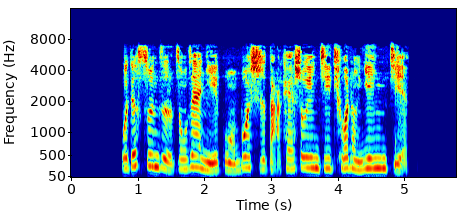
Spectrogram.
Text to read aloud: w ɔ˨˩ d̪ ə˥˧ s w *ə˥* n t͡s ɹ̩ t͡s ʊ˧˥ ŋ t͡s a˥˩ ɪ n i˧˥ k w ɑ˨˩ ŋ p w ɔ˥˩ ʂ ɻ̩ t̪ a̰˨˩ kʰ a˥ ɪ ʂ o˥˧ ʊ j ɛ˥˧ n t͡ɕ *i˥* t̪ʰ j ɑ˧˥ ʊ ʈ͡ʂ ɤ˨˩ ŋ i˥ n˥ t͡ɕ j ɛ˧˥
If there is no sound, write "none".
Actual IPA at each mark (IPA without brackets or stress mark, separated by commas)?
ə˥, i˥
